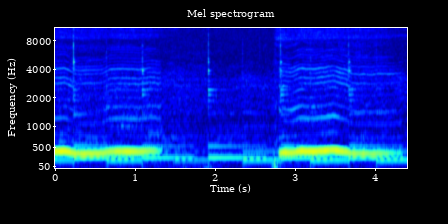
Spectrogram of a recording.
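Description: Electric bass guitar playing a repeating pattern of plucked notes, with a wordless humming voice held over it in long wavering phrases: one ends just over a second in, and the next starts near three seconds.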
